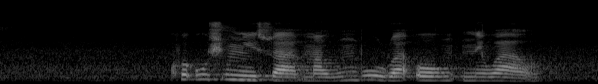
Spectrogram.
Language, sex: Venda, female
